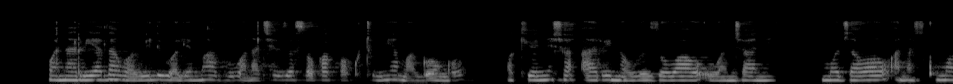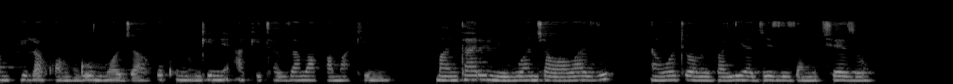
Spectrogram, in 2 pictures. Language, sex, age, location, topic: Swahili, female, 18-24, Kisumu, education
